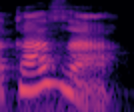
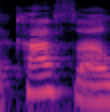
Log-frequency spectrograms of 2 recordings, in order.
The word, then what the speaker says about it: casa: Para alegrar la casa, Abuela says in her merry voice, pronouncing the casa with a Z instead of an S.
